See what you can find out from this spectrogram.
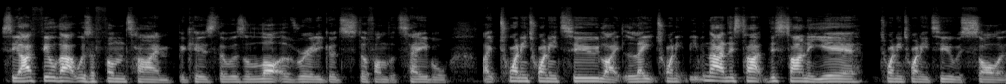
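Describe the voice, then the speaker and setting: In an English accent, a man with a medium pitch and a bright, sharp tone talks at a fairly quick pace with hardly any pauses, big swings in loudness and ordinary pitch variation. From England. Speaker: wrestling commentator streamer. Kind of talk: live stream chat. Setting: live stream. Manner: halting.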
